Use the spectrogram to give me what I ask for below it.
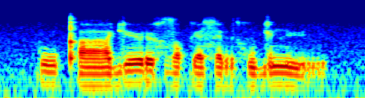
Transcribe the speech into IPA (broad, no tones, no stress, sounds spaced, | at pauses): k uː kʼ aː ɡʲ øː ɾ ø x z ɔ k ɛ ɬ ɛ r x u ɡʲ a n y r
